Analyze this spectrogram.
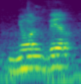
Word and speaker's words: Nyuonville: Oh, do you how do you pronounce it? Nyuonville, Nyuonville.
